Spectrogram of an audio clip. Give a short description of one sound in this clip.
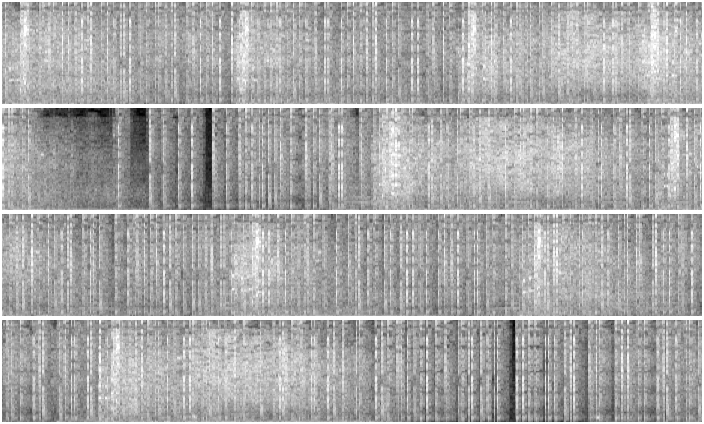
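Balloons pop rapidly, over and over.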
